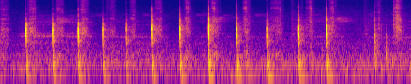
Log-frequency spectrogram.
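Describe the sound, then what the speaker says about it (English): Firm hand rubbing with added pressure, heard as about a dozen quiet, evenly spaced scraping strokes in a steady rhythm, close and alone. "I need a little bit more rubbing here. Put a bit more pressure."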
